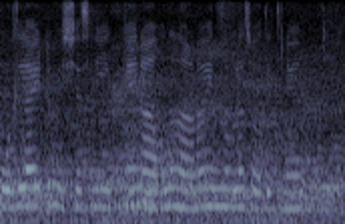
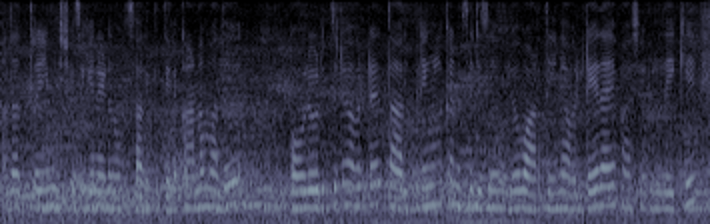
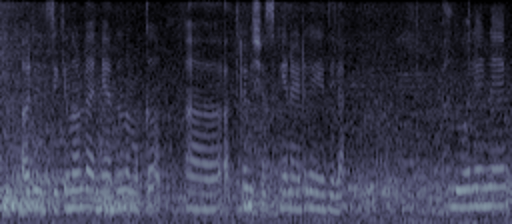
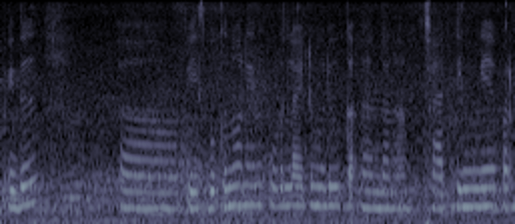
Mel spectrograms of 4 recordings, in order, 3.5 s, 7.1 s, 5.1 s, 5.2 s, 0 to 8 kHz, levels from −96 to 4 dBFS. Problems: low volume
